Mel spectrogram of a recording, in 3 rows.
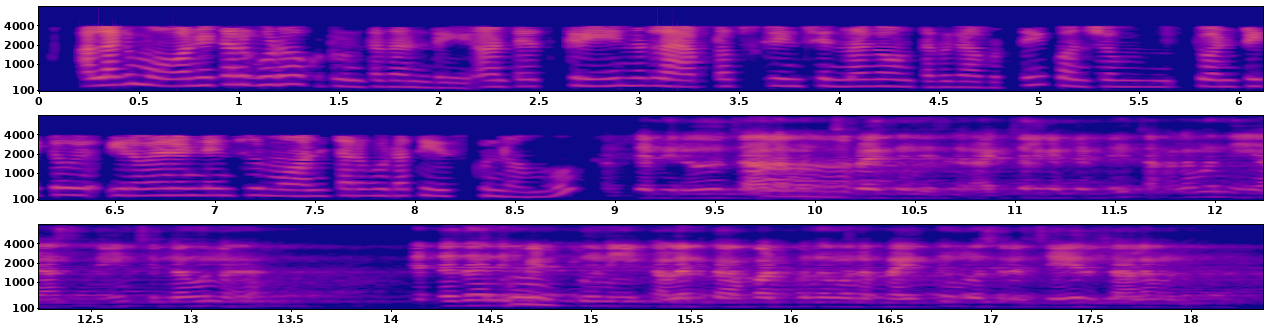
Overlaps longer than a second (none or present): none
